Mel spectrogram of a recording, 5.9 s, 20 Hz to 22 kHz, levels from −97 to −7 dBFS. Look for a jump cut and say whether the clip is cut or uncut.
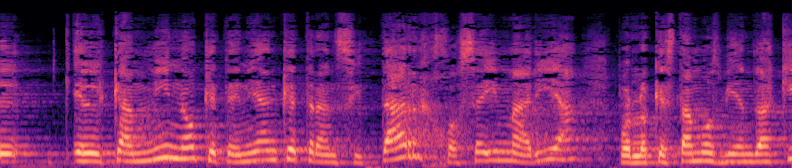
uncut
